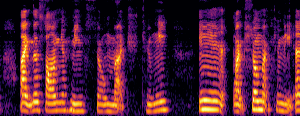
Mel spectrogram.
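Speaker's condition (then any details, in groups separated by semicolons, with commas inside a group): Brain injury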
